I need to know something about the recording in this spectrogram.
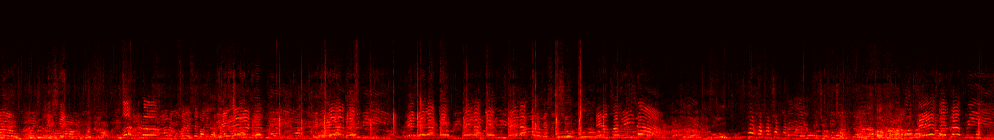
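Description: A crowd of women and children chatter and call out loudly all around.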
